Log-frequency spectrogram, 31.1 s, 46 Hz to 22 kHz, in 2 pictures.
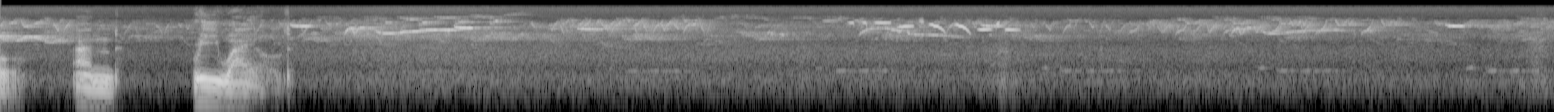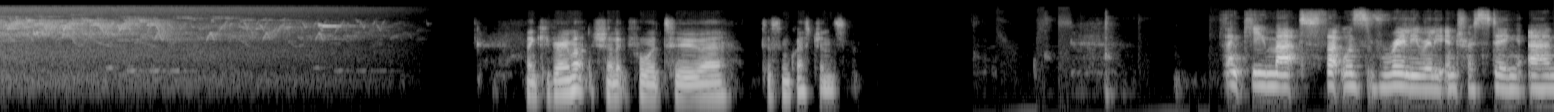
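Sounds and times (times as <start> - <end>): songbirds chirping and whistling: 0.0 - 19.6.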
